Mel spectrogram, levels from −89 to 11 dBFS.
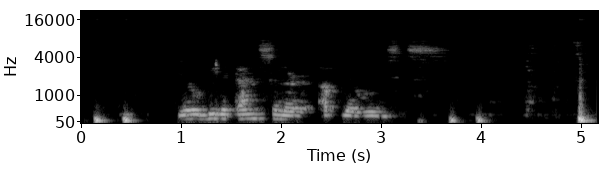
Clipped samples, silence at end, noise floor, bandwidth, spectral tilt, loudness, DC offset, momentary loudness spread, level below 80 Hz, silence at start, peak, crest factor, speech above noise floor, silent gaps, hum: under 0.1%; 0.05 s; -64 dBFS; 6.4 kHz; -10 dB/octave; -28 LUFS; under 0.1%; 18 LU; -42 dBFS; 0.15 s; -2 dBFS; 24 dB; 34 dB; 0.74-0.93 s, 4.21-4.39 s; none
